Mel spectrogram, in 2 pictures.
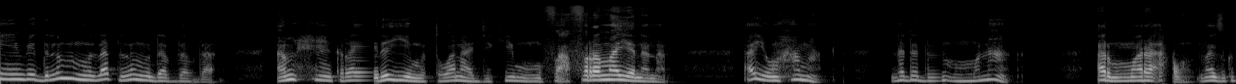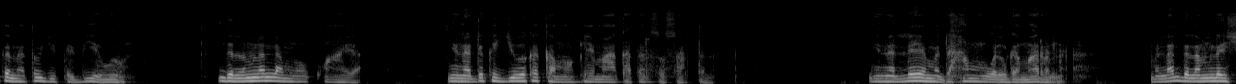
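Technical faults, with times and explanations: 1.89 s, 12.62 s and 19.18 s: short concealed packet loss. About 20 ms of the call arrived too late each time, and the receiver stretched the preceding sound to cover it before blending back. At 12.62 s this comes just before "ta biyawo". Each gap is heard as a brief smear or wobble.
3.56 to 3.76 s: long network dropout, likely. About 180 ms went missing. The receiver carried the last sound on as a fading buzz or hiss across the whole gap, with no silence. The audio then resumes further along, without the lost part.
9.30 to 9.44 s, 10.24 to 10.33 s and 11.61 to 11.74 s: burst of packet loss. Roughly 120, 80 and 120 ms were lost in a row. The first follows "la da". Each hole is filled by the last sound held and faded, then speech jumps ahead.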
